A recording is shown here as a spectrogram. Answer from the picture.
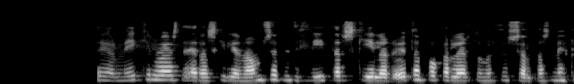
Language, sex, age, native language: Icelandic, female, 40-49, Icelandic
